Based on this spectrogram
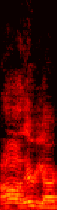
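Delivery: high, loud yelling. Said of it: "And you're yelling".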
